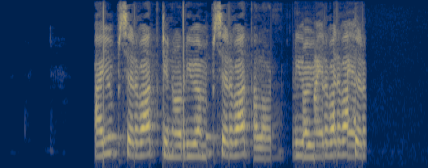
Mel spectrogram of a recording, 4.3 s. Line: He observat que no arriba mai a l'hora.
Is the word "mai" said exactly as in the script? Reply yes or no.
no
